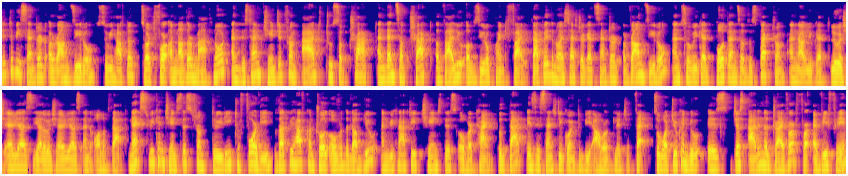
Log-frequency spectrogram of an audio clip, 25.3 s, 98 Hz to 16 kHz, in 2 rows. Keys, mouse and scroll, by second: 1.8 shift+a, 5.2 click, 6.5-7.6 drag, 15.1-16.7 drag, 17.9 middle click, 18.7-22.4 drag, 23.9 middle click, 24.7-25.3 drag.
